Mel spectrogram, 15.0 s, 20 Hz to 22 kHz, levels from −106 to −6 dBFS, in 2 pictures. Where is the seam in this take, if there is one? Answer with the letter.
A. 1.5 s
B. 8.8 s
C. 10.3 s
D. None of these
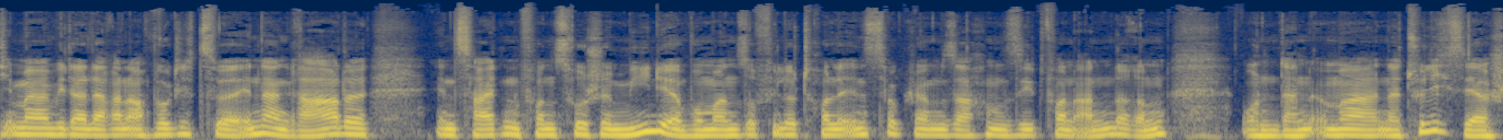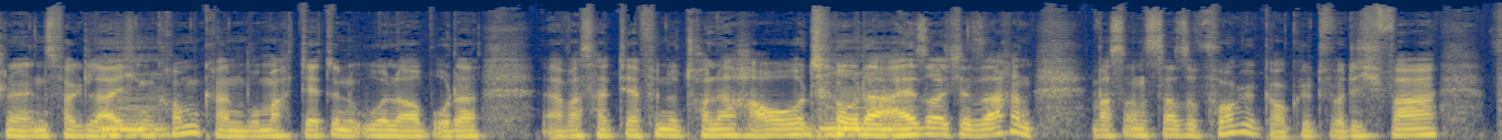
D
